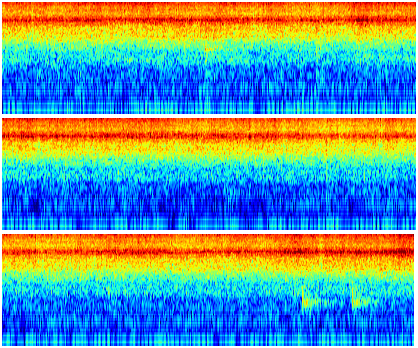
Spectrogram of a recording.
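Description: Fried okra is stirred into hot sizzling masala for bhindi gosht, a constant soft hiss and crackle with a few faint utensil clicks, close and even throughout.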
